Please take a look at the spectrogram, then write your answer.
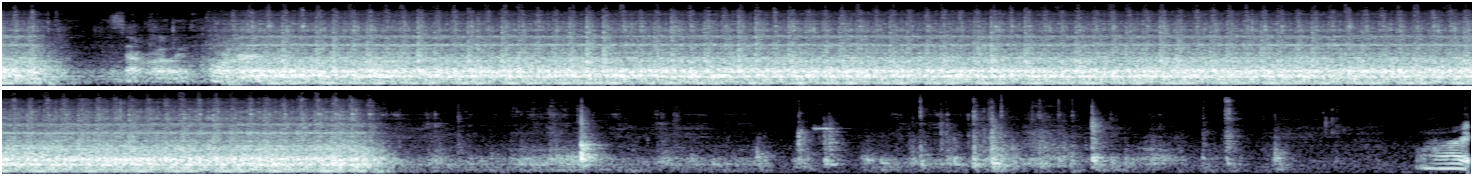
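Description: Sewing machine chain piecing fabric quilt triangles, a loud steady mechanical whir running unbroken for about eight seconds, then stopping to quiet handling clicks and rustles.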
